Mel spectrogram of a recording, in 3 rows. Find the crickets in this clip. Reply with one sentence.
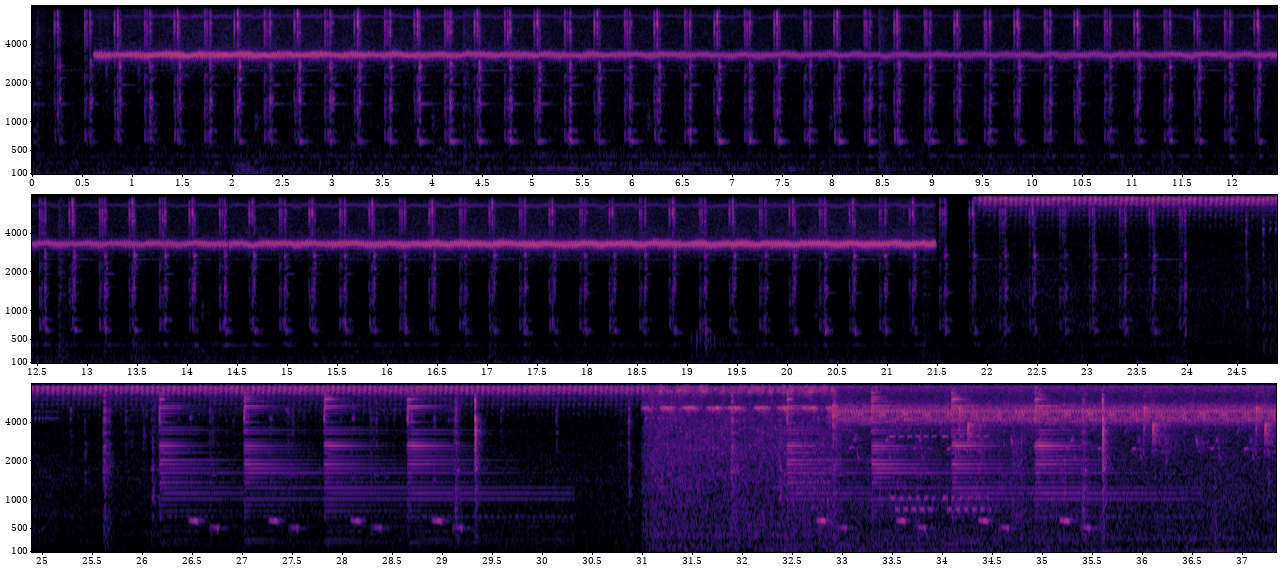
The crickets can be heard from 0.2 to 37.3 s.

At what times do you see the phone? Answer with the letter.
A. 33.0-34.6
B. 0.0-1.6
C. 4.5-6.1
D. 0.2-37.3
A.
